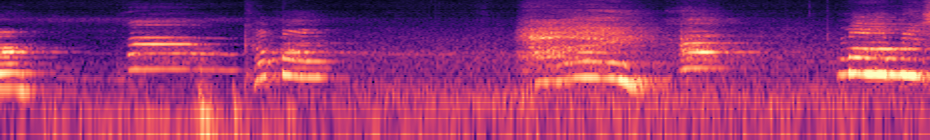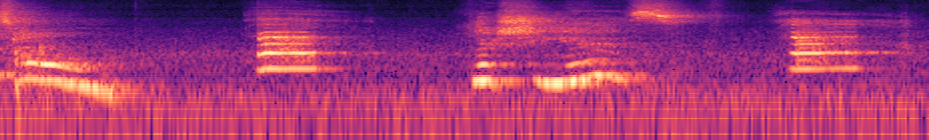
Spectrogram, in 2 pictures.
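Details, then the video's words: Oriental Shorthair cat Teddy honking instead of meowing, short nasal calls and sliding cries alternating with a woman talking to him indoors. "Teddy the most famous honking Oriental Shorthair Cat"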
